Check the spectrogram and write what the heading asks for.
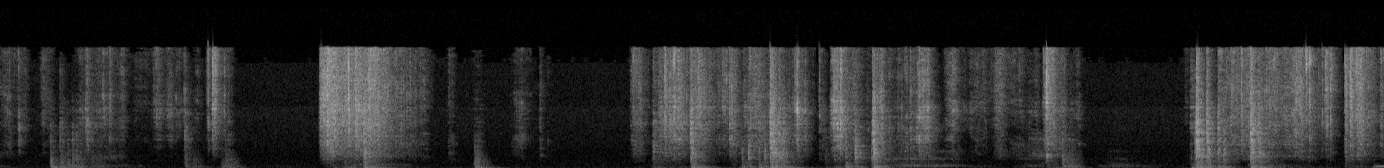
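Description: Dried rose buds and petals being picked up and dropped into a metal candle mold: scattered crisp rustles and crackles, with small clicks of fingers and petals against the metal, in short clusters separated by brief silences.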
